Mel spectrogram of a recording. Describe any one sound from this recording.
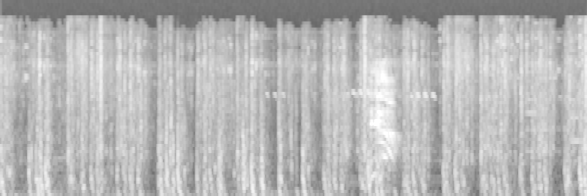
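Horse hooves clop quickly on a dirt path.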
